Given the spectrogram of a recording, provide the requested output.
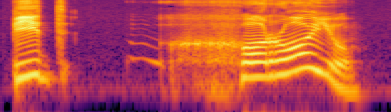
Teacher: Читаючи, вимовляйте «г» як «х».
